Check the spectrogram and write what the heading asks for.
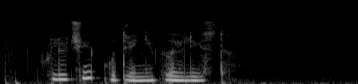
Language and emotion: Russian, sad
